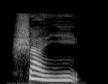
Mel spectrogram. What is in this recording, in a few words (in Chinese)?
"善意", Chinese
